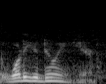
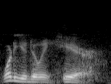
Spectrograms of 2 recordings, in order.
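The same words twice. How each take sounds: First: The question sounds gentle and not condemning. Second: The question sounds accusing and condemning. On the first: The listener is invited to reflect on being here. The speaker calls it right. "I don't think it was condemning" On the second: The listener should not be here. The speaker calls it wrong. "As though you shouldn't be here"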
